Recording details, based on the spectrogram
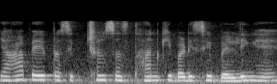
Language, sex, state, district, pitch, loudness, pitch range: Hindi, female, Bihar, Lakhisarai, 190 Hz, -13 LUFS, 180-200 Hz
